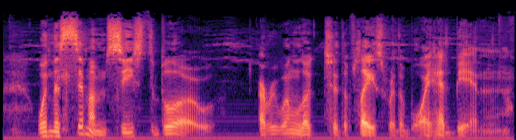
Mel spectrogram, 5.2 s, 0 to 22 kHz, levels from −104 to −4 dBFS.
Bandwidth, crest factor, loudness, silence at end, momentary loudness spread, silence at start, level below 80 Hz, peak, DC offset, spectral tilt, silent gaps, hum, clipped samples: 15.5 kHz; 24 dB; -25 LUFS; 0.05 s; 14 LU; 0.05 s; -52 dBFS; -4 dBFS; under 0.1%; -2 dB/octave; none; none; under 0.1%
